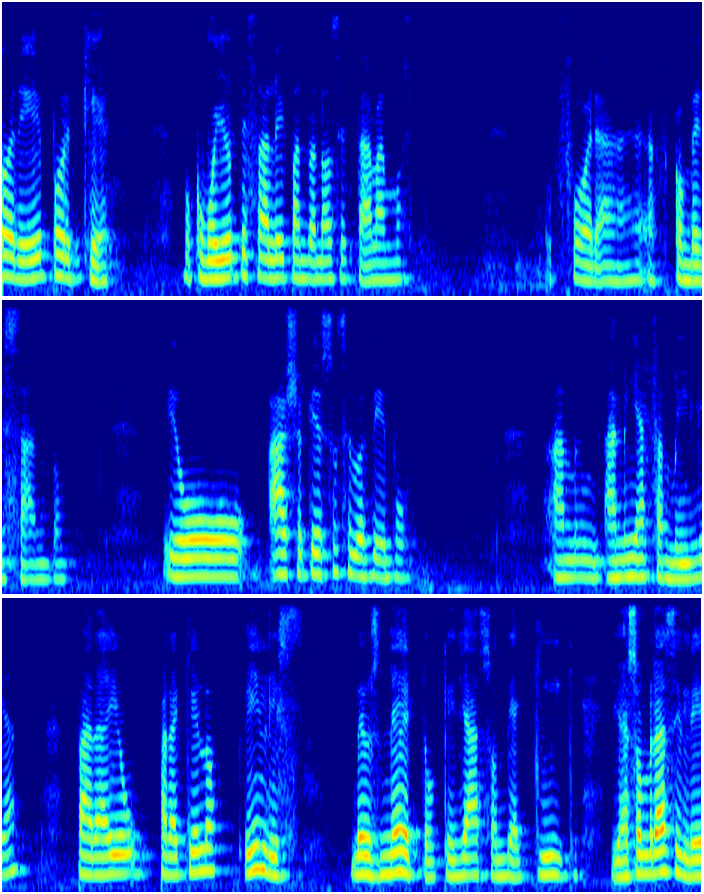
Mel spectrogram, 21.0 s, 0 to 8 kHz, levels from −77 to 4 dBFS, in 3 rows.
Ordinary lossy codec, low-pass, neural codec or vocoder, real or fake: Opus, 64 kbps; 7.2 kHz; codec, 16 kHz, 2 kbps, FunCodec, trained on LibriTTS, 25 frames a second; fake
